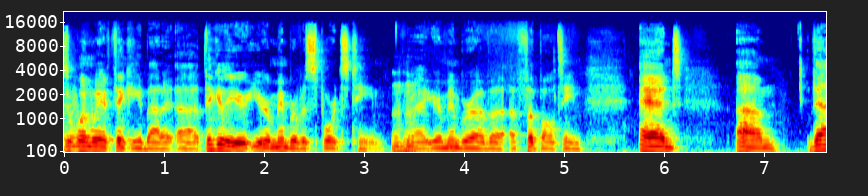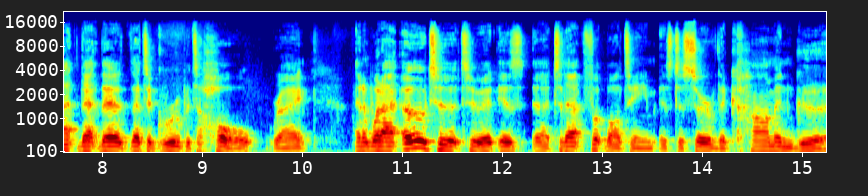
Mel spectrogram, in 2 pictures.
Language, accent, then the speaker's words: English; United States; as an American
